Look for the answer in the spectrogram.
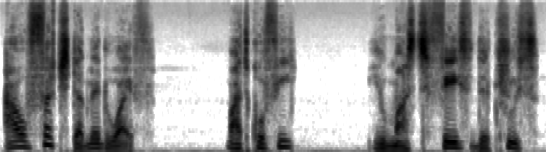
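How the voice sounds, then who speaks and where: A man voicing a stern, concerned woman elder of a village in a folktale, speaking gravely and admonishing. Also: medium pitch, lively intonation, measured pace, a little mellow, no room sound, studio quality. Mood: softened, firm.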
